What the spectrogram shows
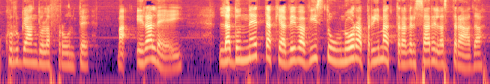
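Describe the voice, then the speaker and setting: A woman reads a passage of a novel aloud with clear, attentive narration. Her voice sits at a middle pitch. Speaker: reader. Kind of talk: literary reading aloud.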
